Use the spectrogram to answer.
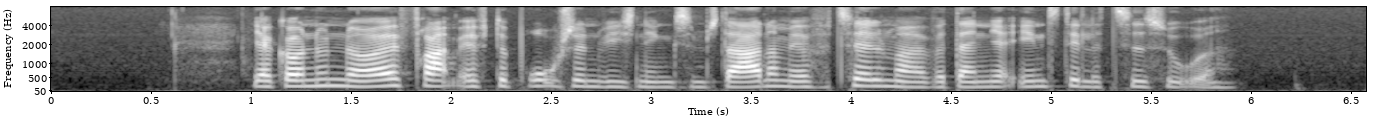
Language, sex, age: Danish, female, 23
